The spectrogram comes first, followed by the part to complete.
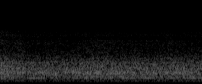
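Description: Quiet room tone: a faint steady hiss with a low hum and no distinct sound events.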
